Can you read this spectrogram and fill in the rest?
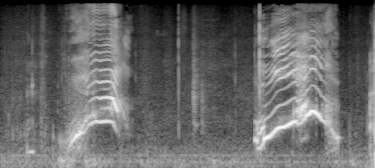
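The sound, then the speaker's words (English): A voice imitates a monster's shriek twice, each cry loud and strained, sweeping up in pitch then sliding back down, with a short quiet pause between them. “and it makes the loudest shriek once again.”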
